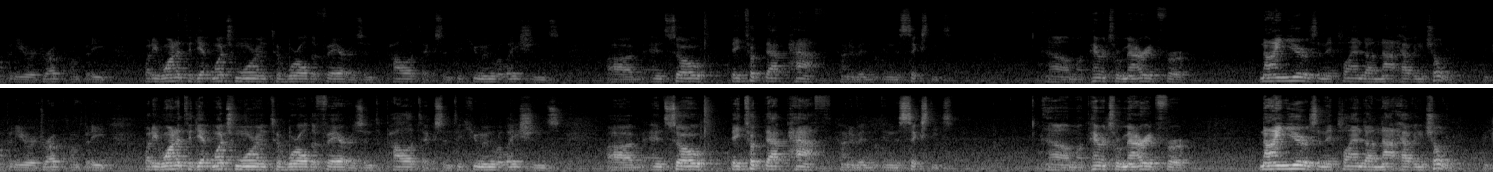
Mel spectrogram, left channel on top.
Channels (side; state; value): left; quieter; 14.6 dB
